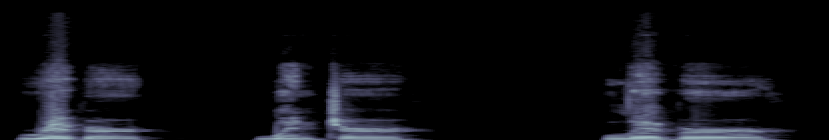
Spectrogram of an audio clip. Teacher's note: even if that first syllable is a stressed syllable like liver winter River and those words we are still making a short vowel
